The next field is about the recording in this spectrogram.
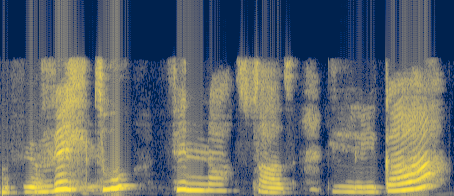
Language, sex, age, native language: Icelandic, female, 9, Icelandic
